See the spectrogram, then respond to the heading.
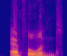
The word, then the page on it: effluent: American English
